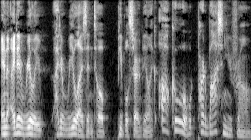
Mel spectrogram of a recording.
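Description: On a very clean recording with a silent background, a man at a medium pitch talks very fast with very wide pitch swings. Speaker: comedian. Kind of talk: casual chat. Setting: home.

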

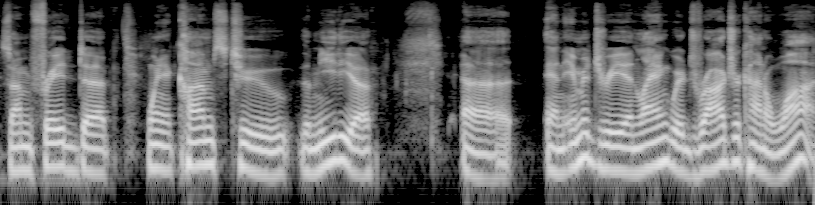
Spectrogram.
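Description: With an American accent, a man talks at a fairly slow pace in an ordinary speaking voice, fairly low in pitch, with ordinary pitch variation and very even loudness. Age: 60s. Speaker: public relations executive. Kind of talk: interview conversation.

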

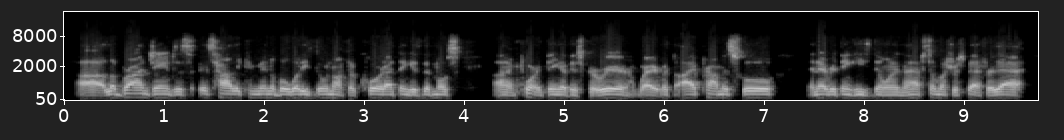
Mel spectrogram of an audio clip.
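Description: Using an ordinary speaking voice, a man talks at a fairly low pitch with very even loudness. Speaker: professional athlete. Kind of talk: casual chat.

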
